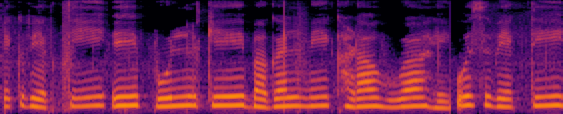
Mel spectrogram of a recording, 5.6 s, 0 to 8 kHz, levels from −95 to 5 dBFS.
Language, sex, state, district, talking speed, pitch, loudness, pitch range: Hindi, female, Maharashtra, Sindhudurg, 130 wpm, 225 Hz, -25 LUFS, 210-235 Hz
